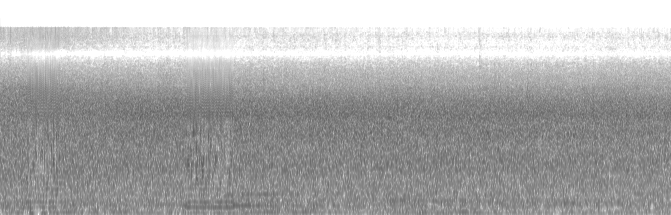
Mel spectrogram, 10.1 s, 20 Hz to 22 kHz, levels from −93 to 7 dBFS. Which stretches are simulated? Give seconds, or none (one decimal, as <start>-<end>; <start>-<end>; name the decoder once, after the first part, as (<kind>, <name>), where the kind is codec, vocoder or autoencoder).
0.4-0.9 (vocoder, BigVGAN v2); 2.8-3.5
